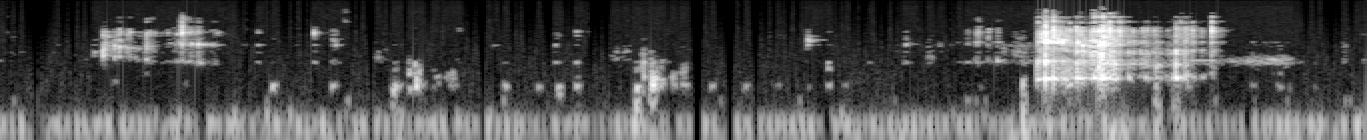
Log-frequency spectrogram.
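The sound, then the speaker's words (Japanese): Ice clinks in a glass while Wilkinson ginger ale is drunk: a few faint, scattered clinks and taps, then a louder, rattling cluster of clinks near the end, with quiet gaps between. “ウィルキンソンのジンジャーエールを飲みます。”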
